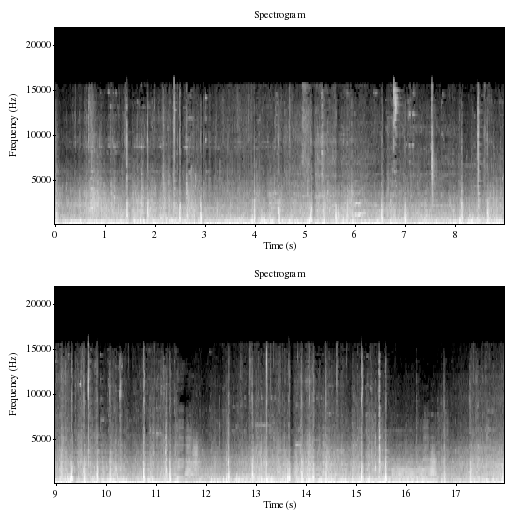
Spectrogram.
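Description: Vintage passenger train cars rolling slowly past at close range, their wheels clicking over the rail joints. A train horn sounds twice, briefly about two-thirds of the way through and longer near the end.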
